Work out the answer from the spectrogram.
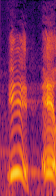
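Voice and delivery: high, loud, expansive yelp; wild outburst. Shown as a demonstration. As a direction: burst out with crazy energy. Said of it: "like that, it".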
